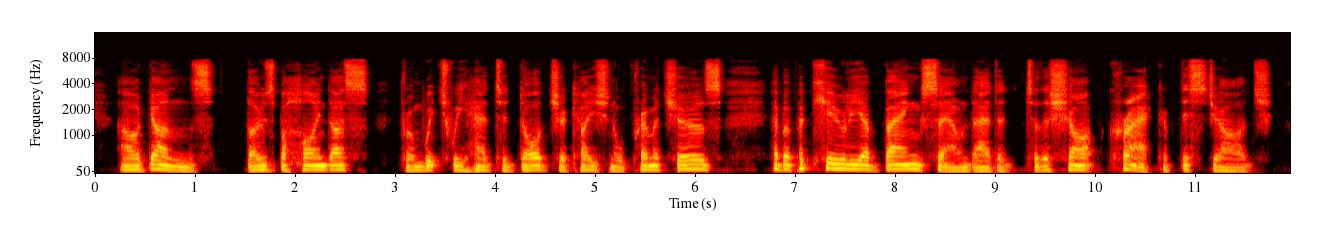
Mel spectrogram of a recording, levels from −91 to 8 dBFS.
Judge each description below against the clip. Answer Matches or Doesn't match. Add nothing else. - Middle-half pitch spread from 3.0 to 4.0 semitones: Matches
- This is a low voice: Matches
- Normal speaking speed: Doesn't match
